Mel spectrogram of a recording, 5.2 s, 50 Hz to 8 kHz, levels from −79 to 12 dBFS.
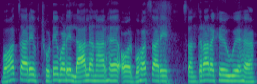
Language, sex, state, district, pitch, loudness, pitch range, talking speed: Hindi, male, Jharkhand, Garhwa, 180 Hz, -13 LUFS, 175-195 Hz, 165 wpm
